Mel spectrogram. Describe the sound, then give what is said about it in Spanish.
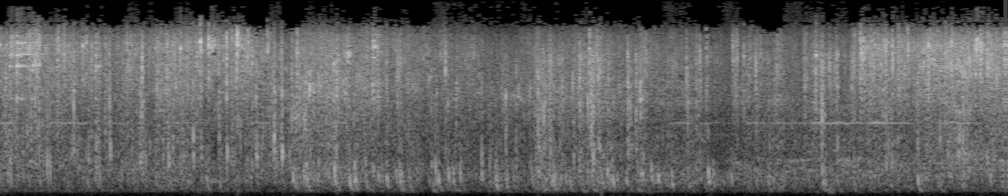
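Horses' hooves clip-clop steadily, many overlapping hoofbeats forming a busy, continuous clatter with shuffling movement as a group of soldiers with Native American hostages reaches an army camp and the foremost riders get down from their saddles, with no one talking. “Los más adelantados bajan de la silla de montar.”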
